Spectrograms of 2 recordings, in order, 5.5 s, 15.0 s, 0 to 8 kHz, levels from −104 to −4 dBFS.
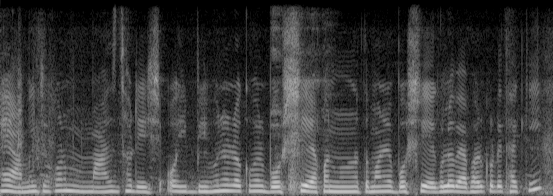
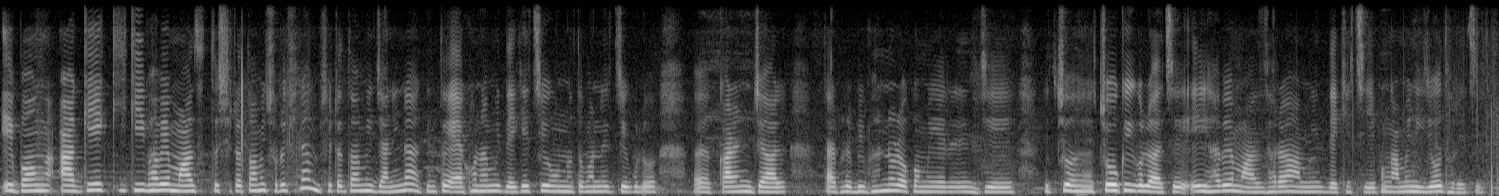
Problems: constant background noise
